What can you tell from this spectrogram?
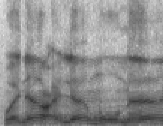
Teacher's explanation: ain sampai halqum kita, tengah halqum, wasatil halqa. Wa na'lamu ma, dua harakat, mad asli tuwas.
